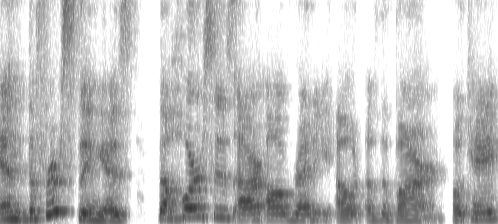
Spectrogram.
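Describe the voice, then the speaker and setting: At a fairly slow pace, a woman with a Midwestern accent speaks at a fairly high pitch with lively intonation. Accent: Midwest. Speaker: education technology leader. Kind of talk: webinar presentation. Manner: hesitant with many fillers.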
